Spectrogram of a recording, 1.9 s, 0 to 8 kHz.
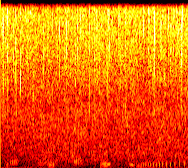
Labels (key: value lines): label: biophony
recorder: SoundTrap 300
